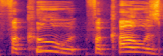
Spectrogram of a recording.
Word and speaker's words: Foucault: so checkmate globers d with goblin says it's pronounced foucault's pendulum which is also the title of a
